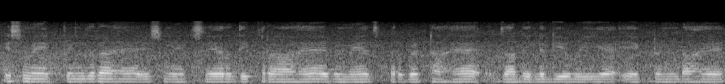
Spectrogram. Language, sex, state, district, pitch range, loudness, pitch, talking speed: Hindi, male, Rajasthan, Bikaner, 120-125 Hz, -16 LUFS, 125 Hz, 165 wpm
